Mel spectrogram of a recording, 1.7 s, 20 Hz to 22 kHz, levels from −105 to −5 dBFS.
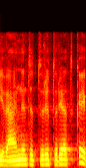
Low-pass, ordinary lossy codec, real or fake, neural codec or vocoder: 9.9 kHz; Opus, 64 kbps; real; none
